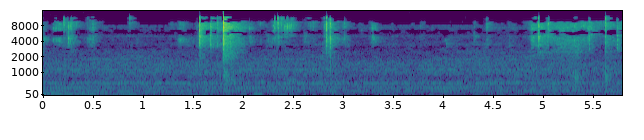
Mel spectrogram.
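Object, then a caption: Ball of pressed soap chips. A hand-sized solid ball of pressed blue and purple soap chips, held in the hand, is scraped with a small black blade. Soft, bright, crackly scraping is heard over a low steady hum, with a few sharper clicky snaps standing out.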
